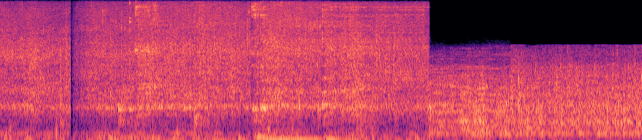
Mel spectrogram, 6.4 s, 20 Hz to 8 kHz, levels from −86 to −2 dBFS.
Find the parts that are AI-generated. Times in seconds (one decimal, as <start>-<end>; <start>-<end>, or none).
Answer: 3.3-5.1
